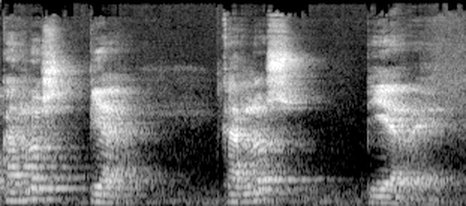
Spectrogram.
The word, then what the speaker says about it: Pierre: En francés es Pierre y se pronuncia Pierre, porque es francés. Lo que pasa es que yo creo que mis antepasados, cuando llegaron a España con lo de Pierre, pues se dieron cuenta de que tenían que hacerlo a la española, la pronunciación. Y entonces ya es Pierre, y en mi familia, desde que yo soy consciente, siempre hemos dicho Pierre.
